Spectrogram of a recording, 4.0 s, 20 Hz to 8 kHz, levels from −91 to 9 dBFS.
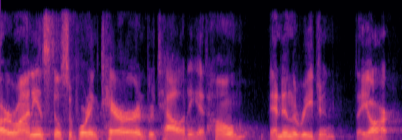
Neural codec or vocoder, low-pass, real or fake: none; 7.2 kHz; real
